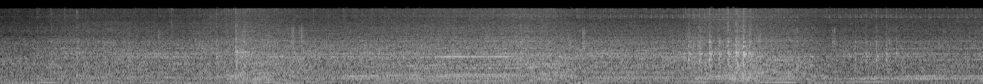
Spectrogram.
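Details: 2001 BMW 530i M Sport (E39) at idle: uneven idle with irregular light rattle and occasional surges; recently developed abnormal engine noise, cause still being investigated before repair.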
